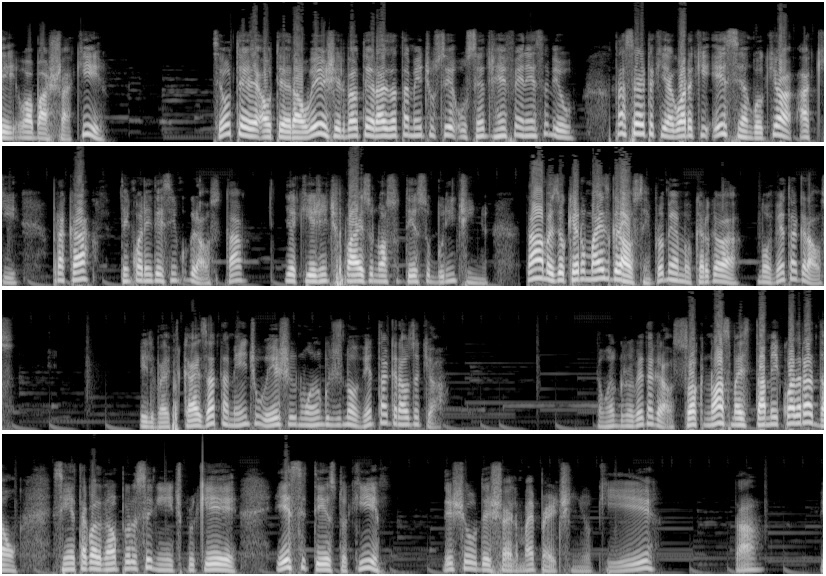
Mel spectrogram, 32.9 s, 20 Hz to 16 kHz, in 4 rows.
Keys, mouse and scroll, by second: 5.3 scroll up 1, 10.0-10.8 middle drag, 10.8-11.5 scroll down 2, 11.5-13.5 middle drag, 13.5 click, 15.1-18.1 drag, 18.1-21.2 middle drag, 23.0-23.6 scroll down 2, 23.6-26.7 middle drag, 28.3 click, 32.3 KP_3.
